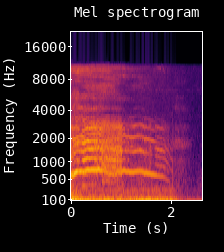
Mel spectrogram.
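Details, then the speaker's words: Child in respiratory distress with lower-airway obstruction: loud, high, musical whistling falling in pitch, wheezing on both inspiration and expiration as the obstruction worsens. "as the obstruction gets worse and the airway narrows you'll hear wheezing on both inspiration and expiration"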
